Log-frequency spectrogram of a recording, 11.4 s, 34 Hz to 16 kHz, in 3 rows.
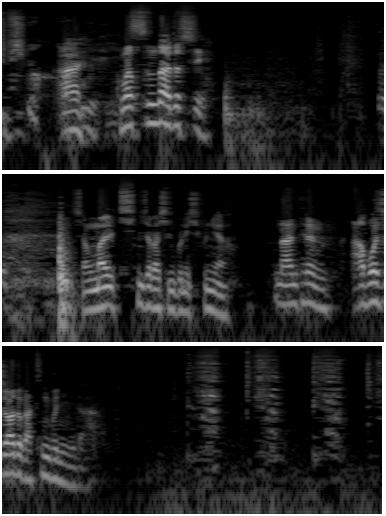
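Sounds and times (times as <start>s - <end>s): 
speech: 0.1s - 2.3s, 3.8s - 8.7s
knife being sharpened with rasping strokes: 9.5s - 11.4s.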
